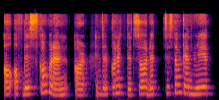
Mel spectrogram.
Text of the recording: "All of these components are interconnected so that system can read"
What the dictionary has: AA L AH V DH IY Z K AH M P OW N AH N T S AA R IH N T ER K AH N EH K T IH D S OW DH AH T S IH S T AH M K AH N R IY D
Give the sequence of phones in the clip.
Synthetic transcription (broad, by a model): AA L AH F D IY S K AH M P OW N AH N T AA R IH N T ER K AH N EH K T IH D S OW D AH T S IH S T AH M K AH N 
